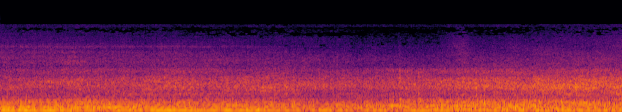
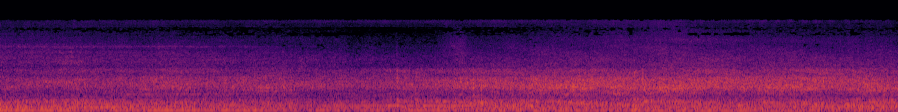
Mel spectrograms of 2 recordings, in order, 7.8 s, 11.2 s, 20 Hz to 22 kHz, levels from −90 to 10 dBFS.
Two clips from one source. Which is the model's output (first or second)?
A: first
